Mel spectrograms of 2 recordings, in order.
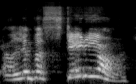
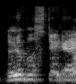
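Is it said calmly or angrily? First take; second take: angrily; calmly. First: It is said in an angry way. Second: It is said in a calm, plain way.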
